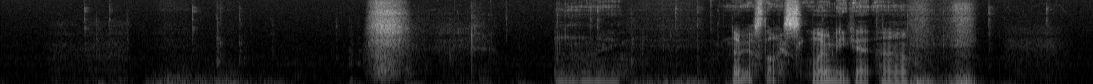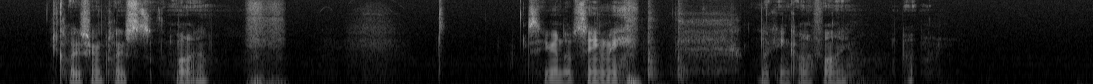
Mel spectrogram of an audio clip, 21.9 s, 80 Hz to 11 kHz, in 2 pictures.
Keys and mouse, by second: 1.1 alt+super+click, 5.9 super+click, 6.8 alt+click, 8.2 b, 8.2 click, 9.6 alt+click, 10.5-16.3 drag, 17.9-21.8 drag.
